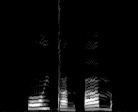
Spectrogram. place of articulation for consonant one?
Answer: labial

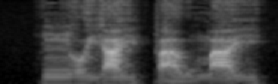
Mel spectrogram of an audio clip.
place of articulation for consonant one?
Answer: palatal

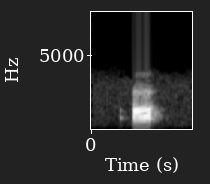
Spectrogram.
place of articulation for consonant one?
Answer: glottal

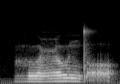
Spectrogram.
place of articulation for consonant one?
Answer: glottal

